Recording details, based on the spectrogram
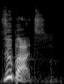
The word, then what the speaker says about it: Zubac: Is it Zubac, the guy from the Clippers? – Zubac.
